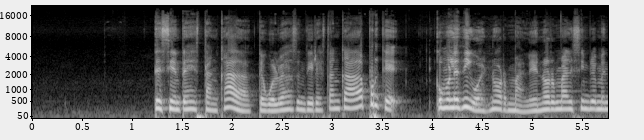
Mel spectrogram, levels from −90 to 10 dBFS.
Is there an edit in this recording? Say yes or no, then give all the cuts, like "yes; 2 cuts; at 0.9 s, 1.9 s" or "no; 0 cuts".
no; 0 cuts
